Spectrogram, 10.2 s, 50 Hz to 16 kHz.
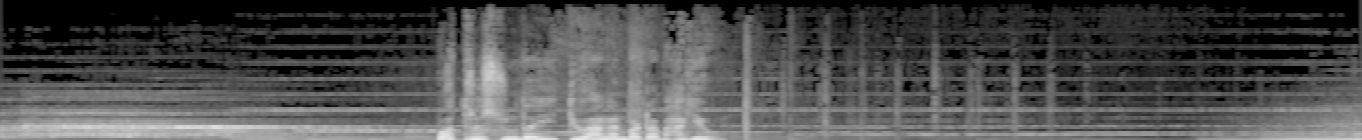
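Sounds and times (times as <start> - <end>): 
rooster crowing: 0.0 - 2.5
soft music: 0.0 - 10.2
speech: 3.3 - 5.5.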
